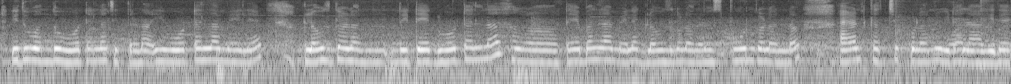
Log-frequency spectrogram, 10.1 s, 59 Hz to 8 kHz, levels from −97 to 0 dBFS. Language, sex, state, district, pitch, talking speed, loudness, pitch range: Kannada, female, Karnataka, Gulbarga, 220 Hz, 90 wpm, -15 LUFS, 215-235 Hz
